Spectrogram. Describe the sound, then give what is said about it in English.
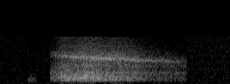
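A person takes a deep breath, heard as one long, steady breathy rush of air lasting over a second, with a faint whistling tone running through it, alone against a quiet background. “Deep breath in and out.”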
